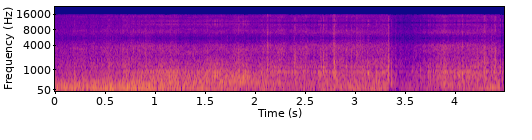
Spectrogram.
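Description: Steady rough rushing and scraping of a snowboard sliding over rock-hard snow, mixed with wind buffeting the camera microphone. The noise drops away briefly about three and a half seconds in.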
